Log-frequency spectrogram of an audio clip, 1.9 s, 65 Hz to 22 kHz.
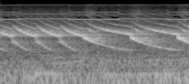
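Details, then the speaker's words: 2003 Chevy Silverado with newly installed Viper 5706V alarm, locked, body struck hard: loud repeating siren sweeping down in pitch several times a second; shock sensor set to moderate sensitivity triggers the alarm. "the other way is if it's locked and somebody wants to hit this hard enough let me see if we can get it to uh go off"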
